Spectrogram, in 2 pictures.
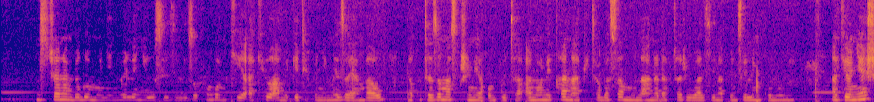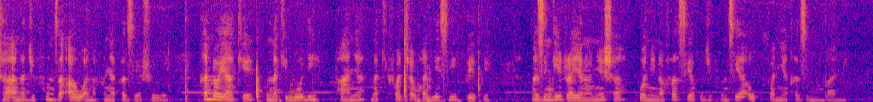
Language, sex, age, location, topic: Swahili, female, 36-49, Nairobi, education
